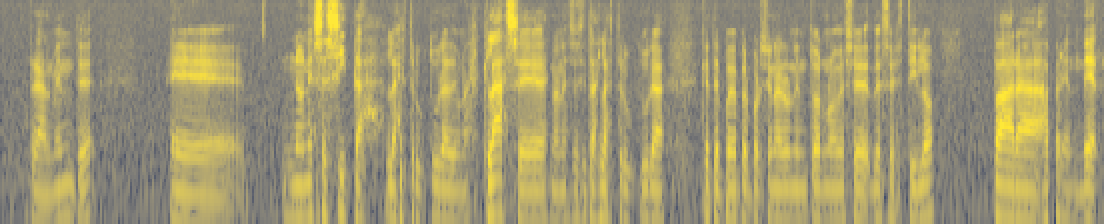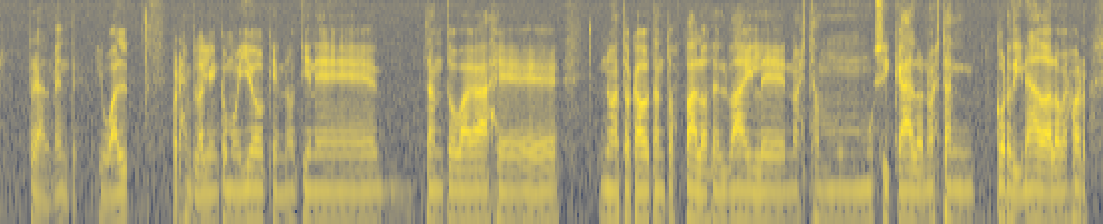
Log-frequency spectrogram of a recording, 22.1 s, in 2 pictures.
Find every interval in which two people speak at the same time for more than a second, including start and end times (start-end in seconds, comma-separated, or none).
none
